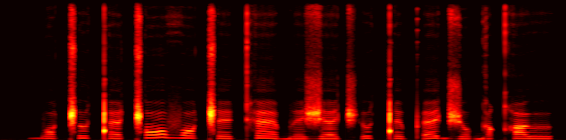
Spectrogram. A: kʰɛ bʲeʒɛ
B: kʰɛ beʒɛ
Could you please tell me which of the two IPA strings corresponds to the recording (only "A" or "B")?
B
